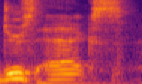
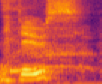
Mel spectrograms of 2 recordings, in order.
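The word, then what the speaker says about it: Deus Ex: of their games like dece X and other action games but can we take a quick time out do you really think that it's pronounced Deuce can we address that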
